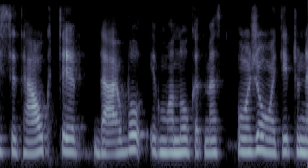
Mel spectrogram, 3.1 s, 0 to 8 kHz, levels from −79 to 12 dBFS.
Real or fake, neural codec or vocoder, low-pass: fake; codec, 24 kHz, 0.9 kbps, WavTokenizer, small release; 7.2 kHz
